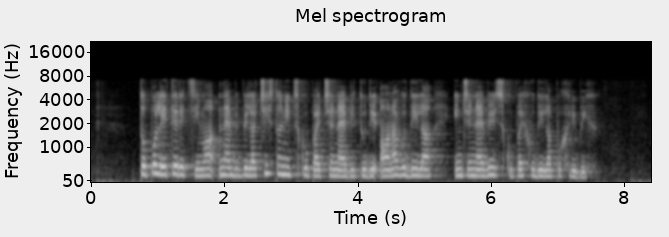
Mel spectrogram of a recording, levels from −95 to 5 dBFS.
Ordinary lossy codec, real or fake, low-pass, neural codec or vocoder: none; real; 7.2 kHz; none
